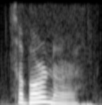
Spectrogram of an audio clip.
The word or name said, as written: suborner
